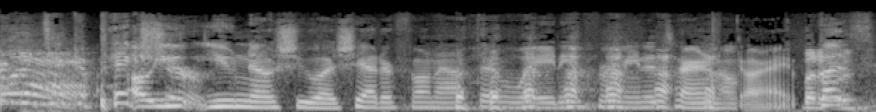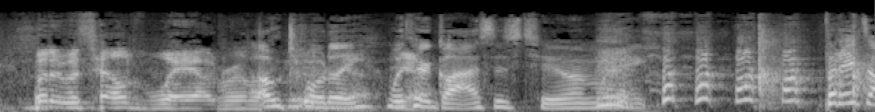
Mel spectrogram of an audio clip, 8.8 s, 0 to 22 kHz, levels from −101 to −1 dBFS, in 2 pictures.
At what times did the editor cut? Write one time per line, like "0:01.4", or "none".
0:03.7
0:05.5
